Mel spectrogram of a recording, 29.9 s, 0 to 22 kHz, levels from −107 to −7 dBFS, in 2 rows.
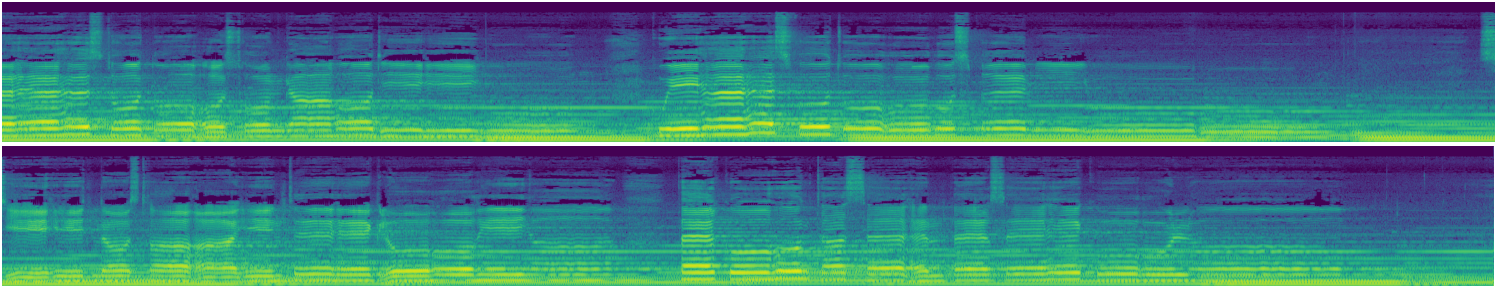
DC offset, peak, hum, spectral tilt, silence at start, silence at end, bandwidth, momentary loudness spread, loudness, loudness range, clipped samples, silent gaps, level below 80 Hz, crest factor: under 0.1%; -4 dBFS; none; -7 dB/octave; 0 s; 0 s; 14.5 kHz; 9 LU; -20 LUFS; 6 LU; under 0.1%; none; -28 dBFS; 16 dB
